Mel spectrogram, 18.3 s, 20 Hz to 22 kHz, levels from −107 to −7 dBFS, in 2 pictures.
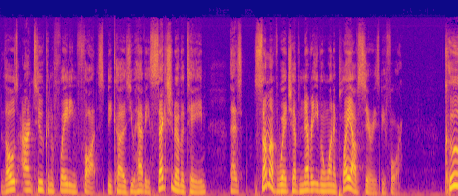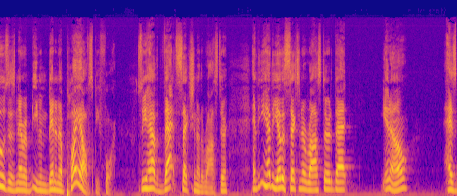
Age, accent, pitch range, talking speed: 30-49, American, 125-155 Hz, 185 wpm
